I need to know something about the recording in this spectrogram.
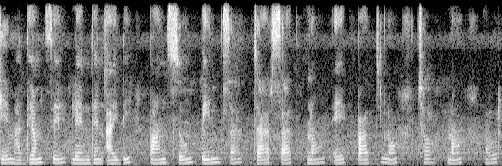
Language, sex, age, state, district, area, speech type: Hindi, female, 45-60, Madhya Pradesh, Chhindwara, rural, read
